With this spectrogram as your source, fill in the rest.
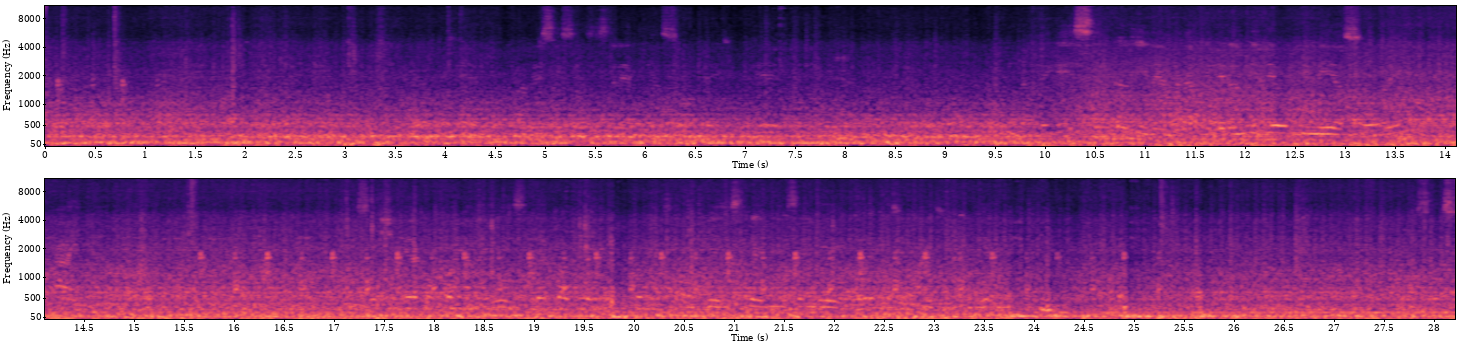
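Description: Tyres roar steadily on a road.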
